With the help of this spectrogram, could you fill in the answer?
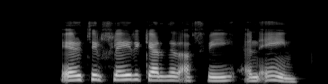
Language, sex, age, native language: Icelandic, female, 30-39, Icelandic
